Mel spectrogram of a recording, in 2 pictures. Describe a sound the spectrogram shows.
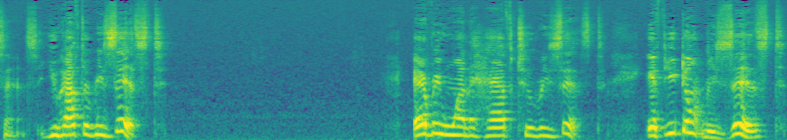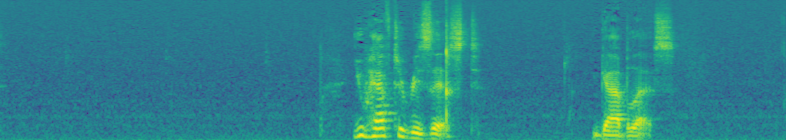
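A man speaks calmly into a nearby microphone, in short phrases with pauses.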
